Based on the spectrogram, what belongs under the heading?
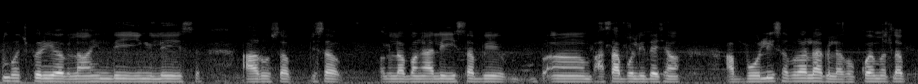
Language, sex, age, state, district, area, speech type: Maithili, male, 30-45, Bihar, Purnia, urban, spontaneous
